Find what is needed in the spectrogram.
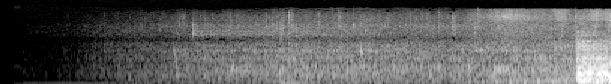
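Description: Silence for about the first second, then a faint even hiss of outdoor background noise. Background music with sustained tones comes in suddenly just before the end and is the loudest sound.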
